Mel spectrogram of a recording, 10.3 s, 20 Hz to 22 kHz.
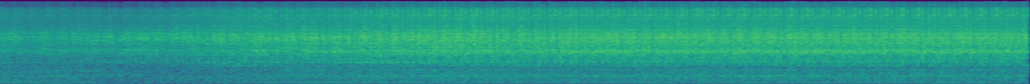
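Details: Late 1999 Ford F350, 7.3L Powerstroke diesel at idle: busy steady metallic rattle around 190 beats a minute, more pronounced under the truck; owner suspects flexplate or engine, source unconfirmed.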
